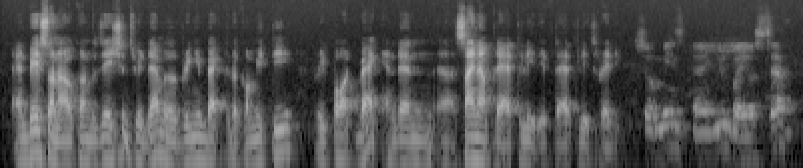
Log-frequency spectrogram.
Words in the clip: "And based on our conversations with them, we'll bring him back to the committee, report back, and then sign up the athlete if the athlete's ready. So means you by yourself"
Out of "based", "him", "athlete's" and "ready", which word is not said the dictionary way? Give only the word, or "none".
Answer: athlete's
